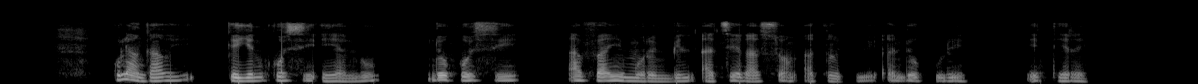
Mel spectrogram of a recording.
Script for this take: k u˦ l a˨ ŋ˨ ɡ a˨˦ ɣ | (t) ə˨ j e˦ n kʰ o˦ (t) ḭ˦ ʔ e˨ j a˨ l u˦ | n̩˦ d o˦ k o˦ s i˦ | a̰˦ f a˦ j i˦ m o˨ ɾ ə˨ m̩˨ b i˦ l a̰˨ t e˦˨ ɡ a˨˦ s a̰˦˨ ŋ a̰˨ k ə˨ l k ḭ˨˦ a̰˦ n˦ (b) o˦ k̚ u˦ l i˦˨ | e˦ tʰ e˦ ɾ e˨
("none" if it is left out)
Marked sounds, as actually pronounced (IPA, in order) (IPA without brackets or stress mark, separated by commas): k, s, d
